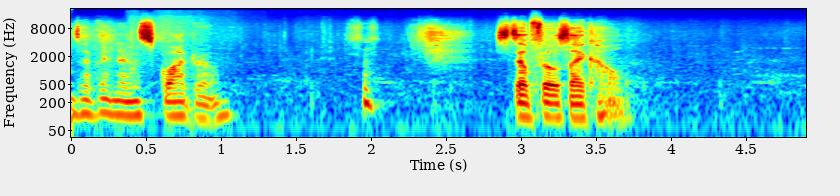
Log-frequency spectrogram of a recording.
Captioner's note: chuckles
